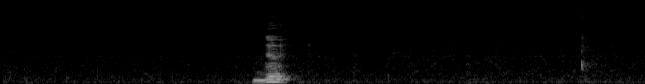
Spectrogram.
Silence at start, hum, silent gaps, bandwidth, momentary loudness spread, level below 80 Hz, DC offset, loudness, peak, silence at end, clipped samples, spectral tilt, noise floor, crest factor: 2.5 s; none; none; 16.5 kHz; 28 LU; -72 dBFS; under 0.1%; -35 LUFS; -16 dBFS; 0.6 s; under 0.1%; -7 dB/octave; -62 dBFS; 26 dB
